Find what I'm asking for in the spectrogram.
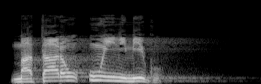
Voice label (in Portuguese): notify slain enemy, vox caster portuguese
